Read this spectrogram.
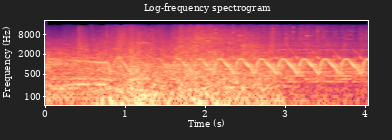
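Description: A car crashes with a loud crunching impact.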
